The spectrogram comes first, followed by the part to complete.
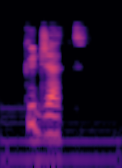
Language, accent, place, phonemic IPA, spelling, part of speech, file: French, France, Lyon, /ky.d(ə).ʒat/, cul-de-jatte, noun, LL-Q150 (fra)-cul-de-jatte.wav
- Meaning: legless cripple, someone with both legs amputated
